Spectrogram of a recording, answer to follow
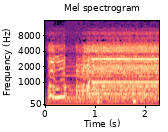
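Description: Near silence: a faint steady hum in which two thin high tones hold steady from about a second in.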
